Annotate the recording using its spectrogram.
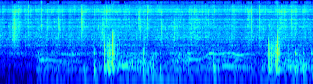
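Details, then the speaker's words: Lung auscultation in a patient with bronchiectasis and pneumosclerosis: moist sonorous crackles on inspiration and dry rhonchi on expiration, low snoring rhonchi with bursts of coarse bubbling crackles. "иногда сухие и влажные хрипы выслушиваются вместе послушайте аускультативно картину в лёгких у больного с бронхоэктатической болезнью и пневмосклерозом на вдохе определяются влажные звонкие хрипы А на выдохе сухие"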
